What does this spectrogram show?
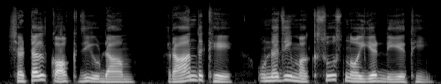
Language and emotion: Sindhi, neutral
